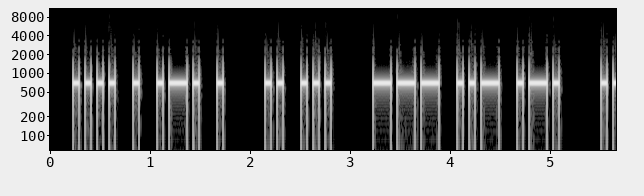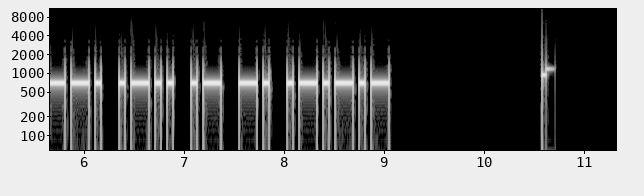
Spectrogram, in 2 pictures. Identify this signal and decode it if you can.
Morse code, heard as a keyed tone, about 20 wpm, 700 Hz. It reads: HERE IS OUR PLAN.
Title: Sentences from Top 500 Words 20wpm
